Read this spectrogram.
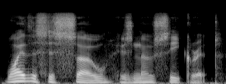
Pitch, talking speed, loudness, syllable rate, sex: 100 Hz, 185 wpm, -17 LUFS, 3.8 syllables/s, male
